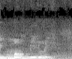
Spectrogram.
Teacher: fonem P dan juga fonem M itu berada pada daerah artikulasi yang sama, yaitu bilabial. Contohnya misalnya ketika Anda imbuhan me kemudian mendapatkan kata ditambah dengan kata pilih, maka kata yang terbentuk bukan memilih tetapi memilih, sehingga fonem P itu luluh menjadi fonem M.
